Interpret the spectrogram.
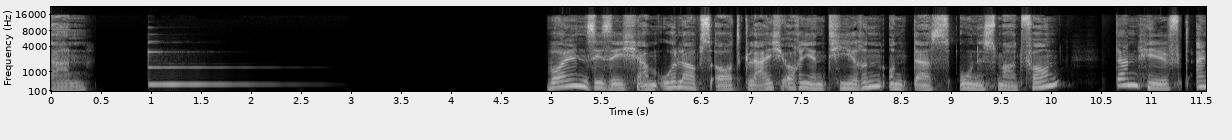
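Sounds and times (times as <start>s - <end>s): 
speech: 0.0s - 0.5s, 5.0s - 11.5s
single electronic chime in a language lesson: 1.0s - 2.9s.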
